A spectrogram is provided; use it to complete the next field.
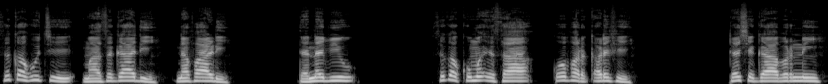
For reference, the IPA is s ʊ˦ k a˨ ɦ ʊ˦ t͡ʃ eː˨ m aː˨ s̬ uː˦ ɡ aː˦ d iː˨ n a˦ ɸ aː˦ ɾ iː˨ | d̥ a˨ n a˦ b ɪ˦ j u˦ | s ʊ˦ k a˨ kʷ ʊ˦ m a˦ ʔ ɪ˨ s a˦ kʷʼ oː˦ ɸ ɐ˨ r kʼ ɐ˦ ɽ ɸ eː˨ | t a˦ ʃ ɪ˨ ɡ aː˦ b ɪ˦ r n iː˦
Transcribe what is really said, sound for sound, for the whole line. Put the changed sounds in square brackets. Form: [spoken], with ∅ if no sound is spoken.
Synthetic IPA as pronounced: s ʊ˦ k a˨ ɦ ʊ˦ t͡ʃ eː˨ m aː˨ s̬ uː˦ ɡ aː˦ d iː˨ n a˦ ɸ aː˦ [ɽ] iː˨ | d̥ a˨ n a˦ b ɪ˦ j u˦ | s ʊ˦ k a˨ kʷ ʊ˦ m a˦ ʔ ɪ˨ s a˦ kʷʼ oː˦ ɸ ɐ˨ r kʼ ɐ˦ ɽ ɸ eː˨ | t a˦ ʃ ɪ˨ ɡ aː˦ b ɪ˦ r n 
